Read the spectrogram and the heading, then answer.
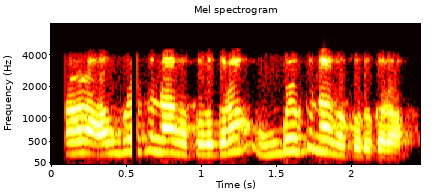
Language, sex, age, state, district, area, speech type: Tamil, male, 60+, Tamil Nadu, Erode, rural, conversation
